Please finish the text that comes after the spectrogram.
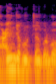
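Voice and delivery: usual speaking voice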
